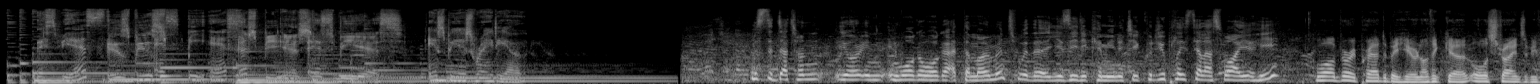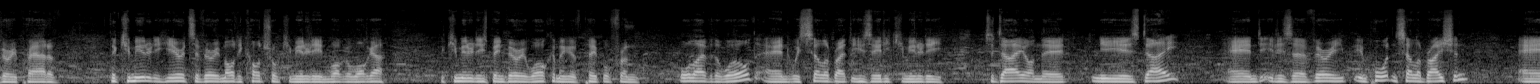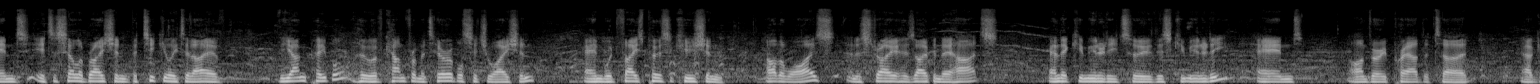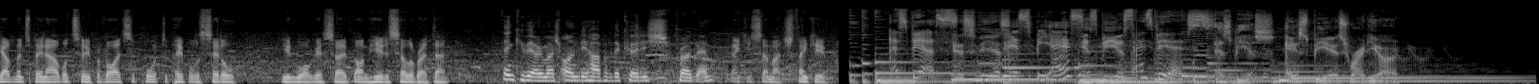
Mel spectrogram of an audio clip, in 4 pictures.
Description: Me kurte hevpeyvn bi Wezîrê Koçberiyê û Parastina Sînor berz Peter Dutton re sebaret bi serdana civaka Êzdî li Wagga Wagga pêk an. Berêz Dutton jibo pîrozbahiya Ser Sala Êzîdiyan serdana Wagga Wagga Kir û got ew gelekî kêfxweshe ku hukmata Australya Êzîdiyan li Austraya bi cîh dike.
